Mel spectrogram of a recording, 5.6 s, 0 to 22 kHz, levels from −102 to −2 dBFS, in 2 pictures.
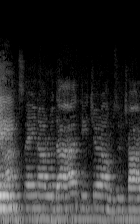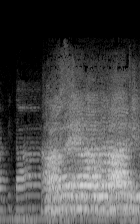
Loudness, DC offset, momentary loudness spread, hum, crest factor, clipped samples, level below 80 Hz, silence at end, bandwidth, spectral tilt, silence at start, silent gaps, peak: -25 LUFS; under 0.1%; 23 LU; none; 18 dB; under 0.1%; -54 dBFS; 0 s; 10 kHz; -6 dB/octave; 0 s; none; -10 dBFS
